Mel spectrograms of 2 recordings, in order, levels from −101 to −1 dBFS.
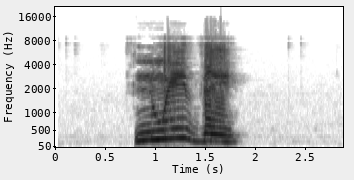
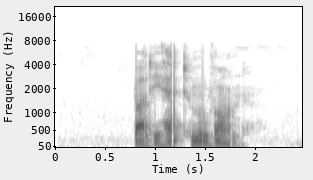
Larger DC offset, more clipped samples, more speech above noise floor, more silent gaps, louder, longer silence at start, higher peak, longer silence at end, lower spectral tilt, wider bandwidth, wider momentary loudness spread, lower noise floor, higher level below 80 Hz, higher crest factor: neither; neither; first, 62 dB vs 39 dB; neither; first, -12 LUFS vs -46 LUFS; about the same, 0.8 s vs 0.8 s; first, 0 dBFS vs -28 dBFS; first, 1.05 s vs 0.6 s; second, -2.5 dB/octave vs -6 dB/octave; first, 11.5 kHz vs 7.6 kHz; first, 9 LU vs 4 LU; second, -75 dBFS vs -85 dBFS; about the same, -64 dBFS vs -68 dBFS; about the same, 16 dB vs 20 dB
